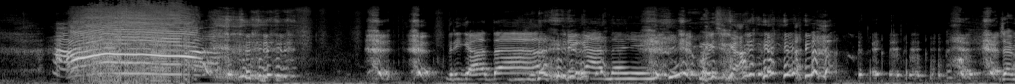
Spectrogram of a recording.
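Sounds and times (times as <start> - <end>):
several women screaming in unison as scream therapy: 0.5 - 2.2
people laughing and chuckling: 2.1 - 4.3, 5.3 - 10.1
speech: 4.6 - 8.3, 9.7 - 10.1.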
